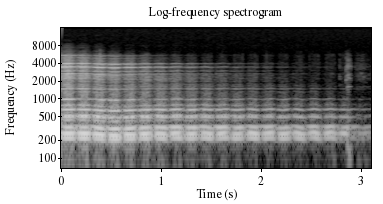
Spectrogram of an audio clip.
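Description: A sustained guitar chord played through a Boss Katana amp pulses with a fast, even tremolo throb, the level rising and falling rhythmically as the note slowly decays, with no voices.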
